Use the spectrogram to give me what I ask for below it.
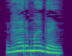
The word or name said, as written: ಧರ್ಮಗಾಳೆ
